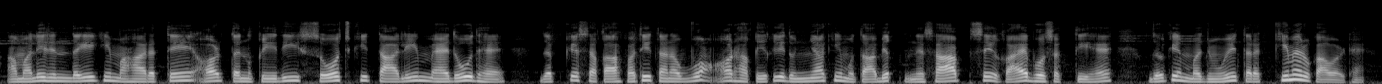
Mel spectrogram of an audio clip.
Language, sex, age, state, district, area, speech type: Urdu, male, 18-30, Maharashtra, Nashik, urban, spontaneous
